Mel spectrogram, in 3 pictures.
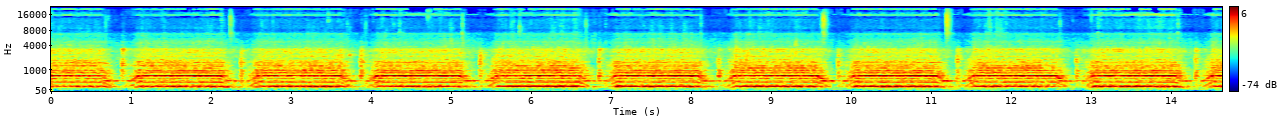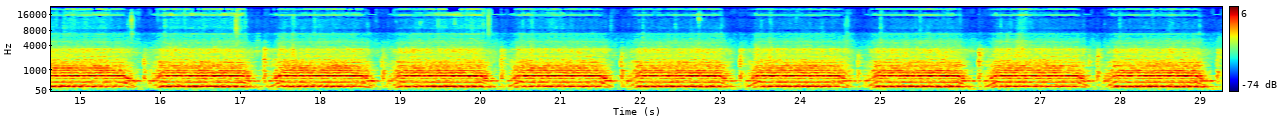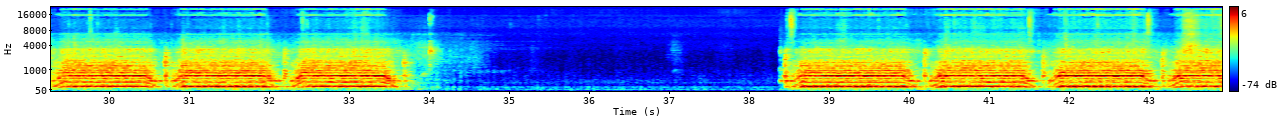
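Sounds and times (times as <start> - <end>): washing machine motor humming: 38.5 - 43.9.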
